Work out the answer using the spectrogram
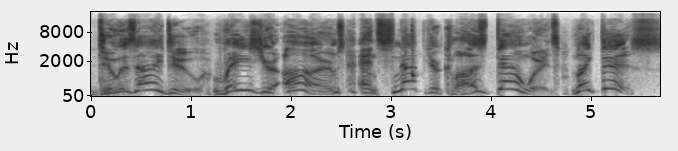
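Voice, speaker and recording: A man puts on a cartoonish character voice with high pitch, speaking at a very slow pace. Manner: giggly, lively.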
